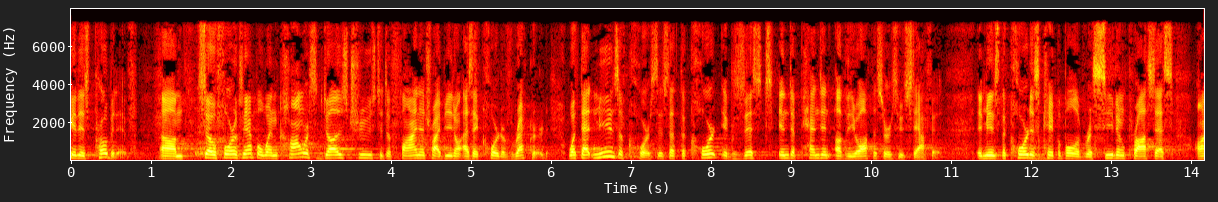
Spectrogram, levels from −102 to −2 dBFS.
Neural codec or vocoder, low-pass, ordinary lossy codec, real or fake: none; 7.2 kHz; MP3, 64 kbps; real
